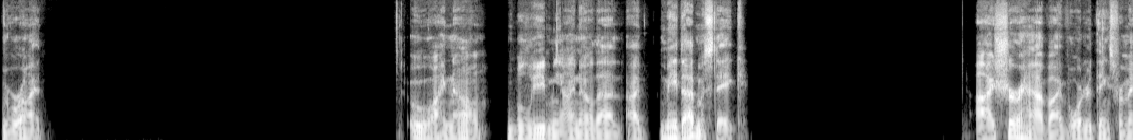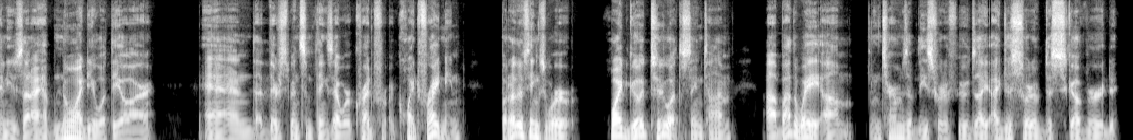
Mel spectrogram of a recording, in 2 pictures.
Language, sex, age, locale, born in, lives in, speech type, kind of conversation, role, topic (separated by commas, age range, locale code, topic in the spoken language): English, male, 35-39, en-US, United States, United States, conversation, podcast, guest, How do food and memories come together to create a sense of comfort?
